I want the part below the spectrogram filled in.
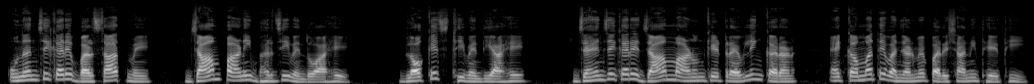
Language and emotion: Sindhi, neutral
